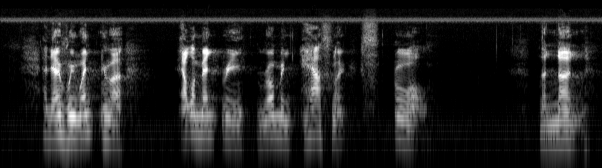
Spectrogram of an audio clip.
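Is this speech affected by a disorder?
Yes: severe speech impediment; about age 84.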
